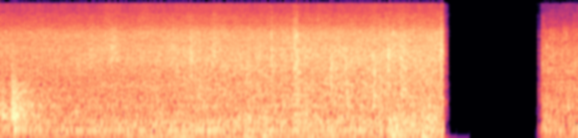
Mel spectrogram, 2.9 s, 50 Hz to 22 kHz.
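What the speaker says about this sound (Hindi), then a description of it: "इसमें लहसुन अदरक की पेस्ट डाल के पका लेते हैं 1 मिनट और" Garlic ginger paste frying with light golden onions for a fish curry gives off a loud, steady, dense sizzle up close, then a brief silent gap before the sizzle returns.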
